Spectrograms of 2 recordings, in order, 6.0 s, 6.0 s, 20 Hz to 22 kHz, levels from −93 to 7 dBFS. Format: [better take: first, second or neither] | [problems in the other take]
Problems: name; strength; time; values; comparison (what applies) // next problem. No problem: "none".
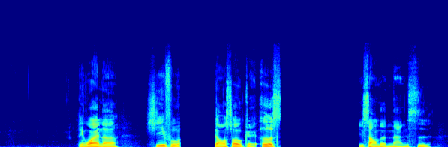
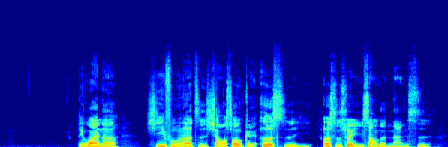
second | audio cutting out; at 2.5 s and at 3.5 s for 1 s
